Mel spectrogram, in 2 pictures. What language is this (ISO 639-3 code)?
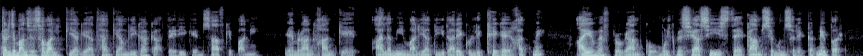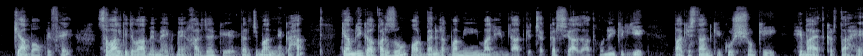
urd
